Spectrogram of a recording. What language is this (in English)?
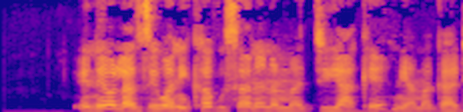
Swahili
